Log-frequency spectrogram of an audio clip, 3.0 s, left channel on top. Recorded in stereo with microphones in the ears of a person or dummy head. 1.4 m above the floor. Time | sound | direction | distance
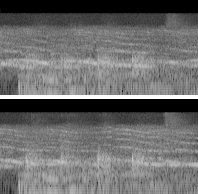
0.3 | footsteps | 75° right (ahead or behind) | 6 m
